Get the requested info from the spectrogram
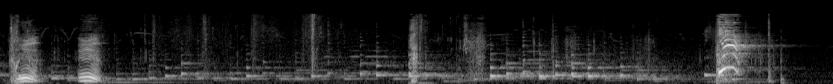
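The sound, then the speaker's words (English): A few short, sharp sneeze-like bursts, called a cute panda sneeze, each a quick voiced puff of breath, with the loudest one near the end, over a steady, faint tonal background. “Dude, that was the cutest sneeze ever.”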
